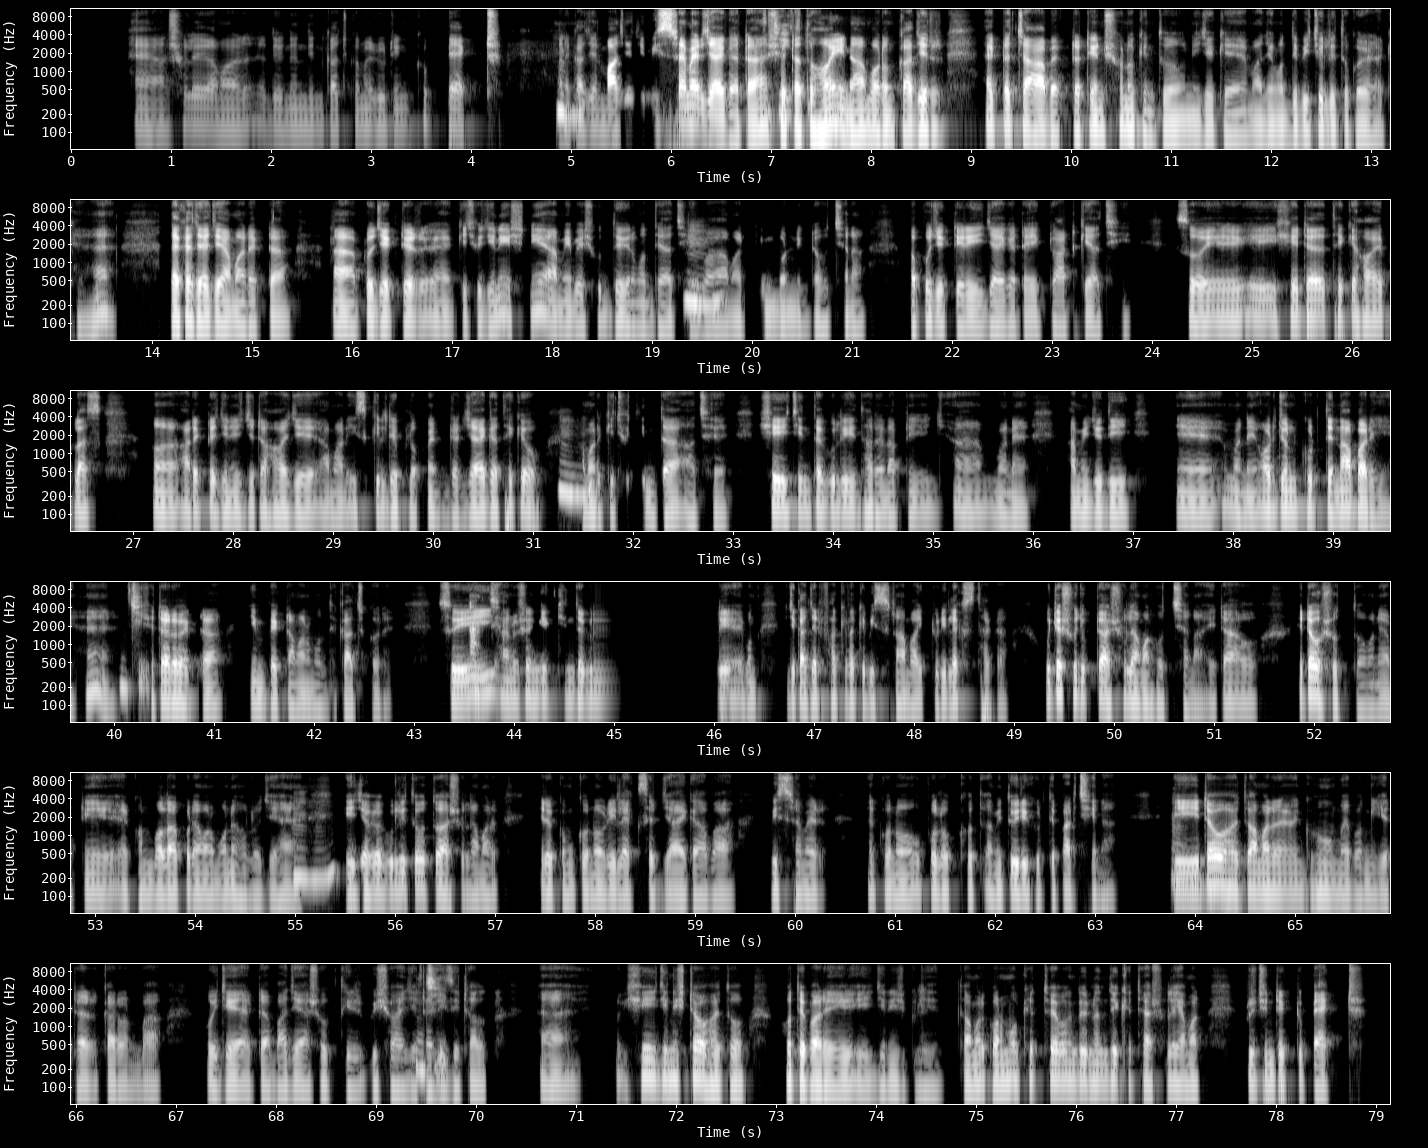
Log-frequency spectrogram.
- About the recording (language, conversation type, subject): Bengali, advice, মানসিক স্পষ্টতা ও মনোযোগ কীভাবে ফিরে পাব?
- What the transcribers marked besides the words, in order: in English: "packed"; tapping; in English: "team bonding"; in English: "skill development"; in English: "impact"; in English: "relax"; in English: "relax"; other background noise; in English: "packed"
